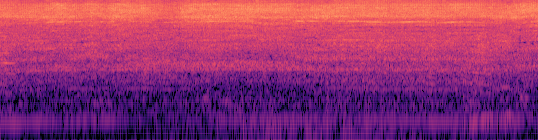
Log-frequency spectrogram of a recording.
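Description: Electric angle grinder fitted with a sanding disc, running steadily while sanding a wooden surface: a constant motor whine under a hiss of abrasive on wood.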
